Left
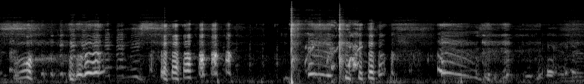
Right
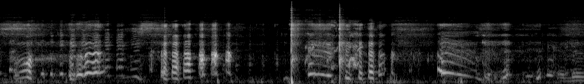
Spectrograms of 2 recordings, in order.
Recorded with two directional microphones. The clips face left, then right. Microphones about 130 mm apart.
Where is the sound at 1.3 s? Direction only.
10° left (ahead or behind).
